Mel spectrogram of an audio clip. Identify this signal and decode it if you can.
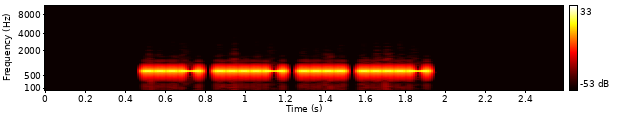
Morse code, heard as a keyed tone, about 40 wpm, 700 Hz. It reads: V4H4
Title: Four Challenging Letter-Number Combinations 40wpm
